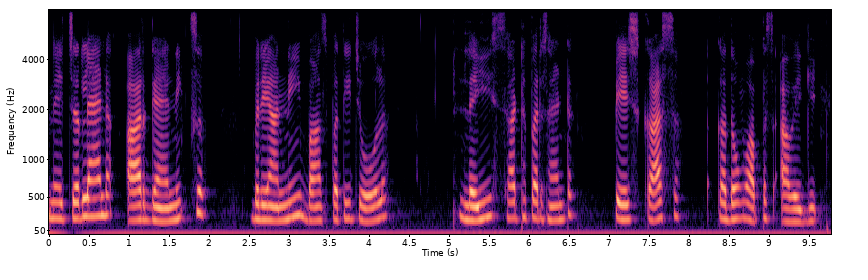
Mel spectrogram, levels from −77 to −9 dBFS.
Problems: none marked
